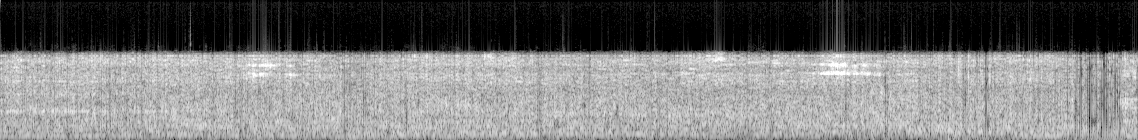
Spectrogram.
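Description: Train cars rolling past on the rails in a steady, dense rumble and clatter, with brief faint high wheel squeals twice.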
